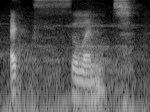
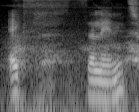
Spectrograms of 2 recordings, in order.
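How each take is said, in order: First: The x is said with a ks sound. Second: The x is said as a plain s. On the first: The speaker calls it right. "a softer sound" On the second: The speaker calls it wrong. "where it becomes an S"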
